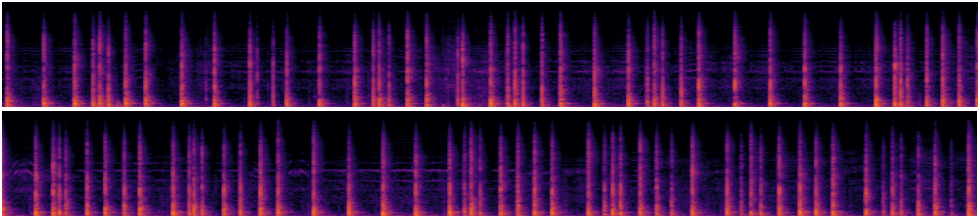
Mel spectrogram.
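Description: Hands drumming a fast, steady beat of taps and thunks on a surface close to the microphone, keeping time with a song heard only in headphones.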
